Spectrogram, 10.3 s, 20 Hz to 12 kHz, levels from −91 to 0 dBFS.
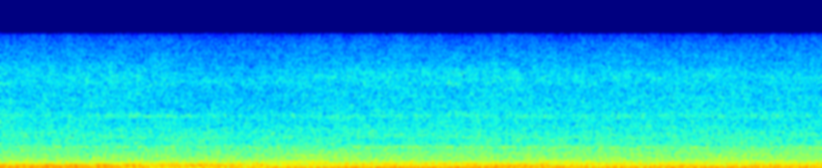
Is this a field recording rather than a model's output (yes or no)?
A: no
